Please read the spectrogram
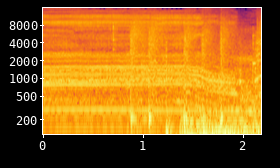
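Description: Heavy stoner doom rock: a held, distorted guitar chord rings out, then the bass and full band come back in heavily a little over halfway through.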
